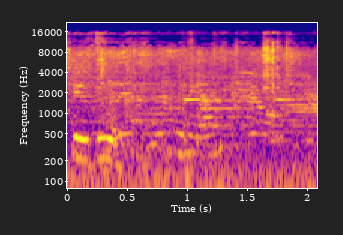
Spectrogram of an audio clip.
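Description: Background music playing with faint voices murmuring, and no distinct event.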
